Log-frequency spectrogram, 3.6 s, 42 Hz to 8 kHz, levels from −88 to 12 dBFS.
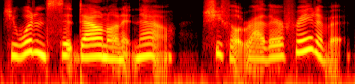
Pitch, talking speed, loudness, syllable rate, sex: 250 Hz, 205 wpm, -18 LUFS, 4.8 syllables/s, female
